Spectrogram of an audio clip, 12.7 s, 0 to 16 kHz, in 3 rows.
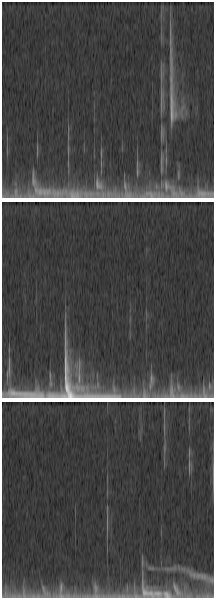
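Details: Weddell seals under thick sea ice in McMurdo Sound, Antarctica, recorded in November 2017 by the McMurdo Oceanographic Observatory 21 m below the ice: descending gliding whistles, a loud steep downward sweep, a steady low tone, and scattered clicks.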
